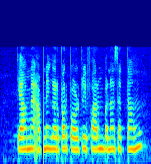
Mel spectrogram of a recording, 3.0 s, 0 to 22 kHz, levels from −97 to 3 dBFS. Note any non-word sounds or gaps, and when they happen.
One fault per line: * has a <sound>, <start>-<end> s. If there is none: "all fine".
* has a dropout, 0.8-0.9 s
